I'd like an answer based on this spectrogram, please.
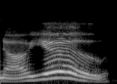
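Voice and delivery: put-on New Zealand accent. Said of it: "with a New Zealand accent going".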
